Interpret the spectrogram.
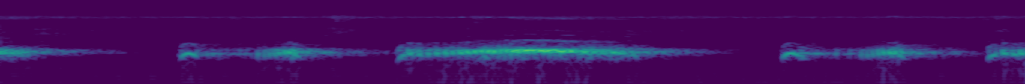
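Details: Spotted dove coo used as a lure for doves, Kelantan: two short soft notes lead into a long, swelling, mellow coo, then the short notes start again.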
